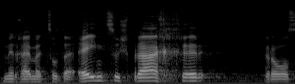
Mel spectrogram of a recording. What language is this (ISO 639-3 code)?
gsw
